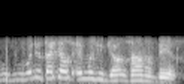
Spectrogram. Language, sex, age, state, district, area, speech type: Kashmiri, male, 30-45, Jammu and Kashmir, Ganderbal, rural, conversation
